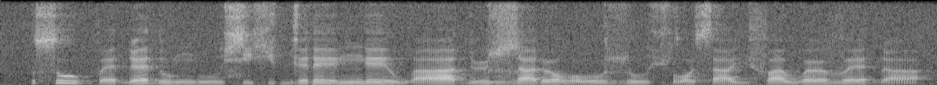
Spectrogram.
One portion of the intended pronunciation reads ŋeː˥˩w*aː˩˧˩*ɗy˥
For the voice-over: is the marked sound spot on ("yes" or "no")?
yes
